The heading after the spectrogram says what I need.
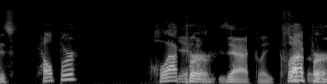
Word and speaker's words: Klepper: No, and pronunciation of the last name is Klepper? Klepper.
